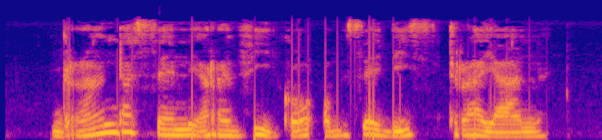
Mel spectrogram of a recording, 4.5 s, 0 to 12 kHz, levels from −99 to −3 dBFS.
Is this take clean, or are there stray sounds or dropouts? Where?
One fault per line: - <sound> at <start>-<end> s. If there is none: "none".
none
